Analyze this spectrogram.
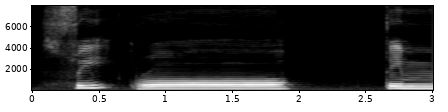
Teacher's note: سی رو کو ہیوی پڑھیں گے اور الف مدہ لانگ کریں گے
